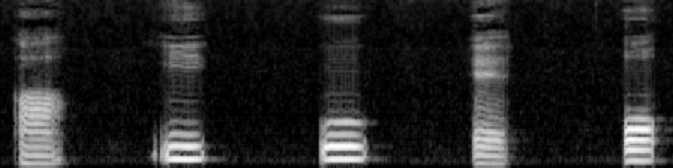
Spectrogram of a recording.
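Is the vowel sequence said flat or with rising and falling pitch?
rising and falling. The vowels are said with rising and falling pitch.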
